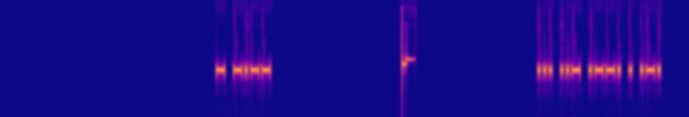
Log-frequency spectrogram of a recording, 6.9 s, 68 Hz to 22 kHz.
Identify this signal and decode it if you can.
Morse code, heard as a keyed tone, about 35 wpm, 700 Hz. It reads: TY SUPER
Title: Speed-Racing Prefixes and Suffixes 28wpm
